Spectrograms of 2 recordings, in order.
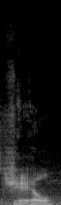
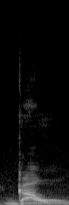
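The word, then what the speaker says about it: gaol: Is so many people don't know that word is jail, and I like seeing the way people pronounce it when they don't know.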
